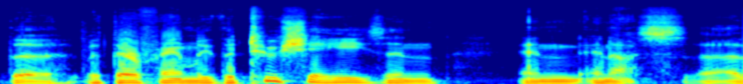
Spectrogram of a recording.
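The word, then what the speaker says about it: Tixier: up a lot touche well it's spelled t-i-x-i-e-r so most people don't pronounce it right and they just call it that's tixer yeah her name is tixer your name is not touched in this picture it's pronounced well no in your mind it's pronounced touche I'm guessing it's French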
